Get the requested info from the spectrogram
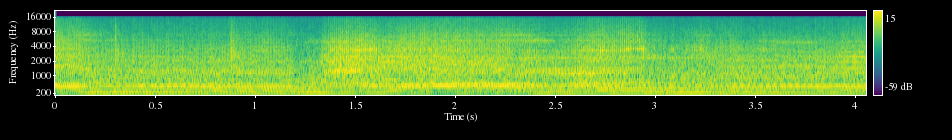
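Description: Male Hindustani khayal voice singing Raga Multani, holding long notes with a quick wavering ornament about halfway through, over a steady drone.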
